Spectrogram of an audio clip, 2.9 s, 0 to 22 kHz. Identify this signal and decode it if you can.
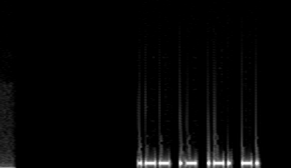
Morse code, heard as a keyed tone, about 34 wpm, 700 Hz. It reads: WARN
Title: Four Letter Words - 35wpm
